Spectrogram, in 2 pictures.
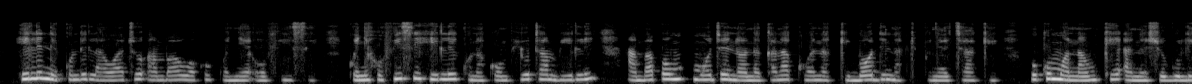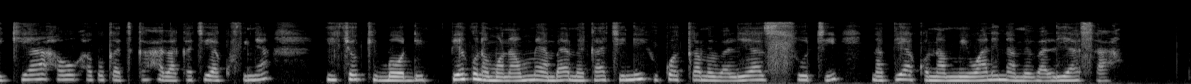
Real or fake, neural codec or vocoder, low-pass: real; none; 7.2 kHz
